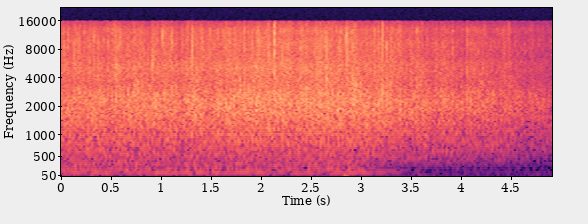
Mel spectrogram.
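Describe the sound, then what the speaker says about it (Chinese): A studio audience at a variety show claps for a model in a sustained burst of applause, loud and full at first, then gradually tapering off toward the end, over a low steady background hum. "好，给我们这位模特的掌声鼓励鼓励"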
